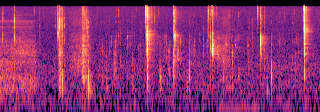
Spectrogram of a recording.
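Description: A person biting and chewing food close to the microphone: quiet mouth sounds broken by about eight sharp clicks, irregularly spaced.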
